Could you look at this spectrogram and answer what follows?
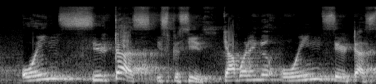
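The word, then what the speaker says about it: Oencyrtus: ओइनसिर्टस, spelling क्या हो जाएगी?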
